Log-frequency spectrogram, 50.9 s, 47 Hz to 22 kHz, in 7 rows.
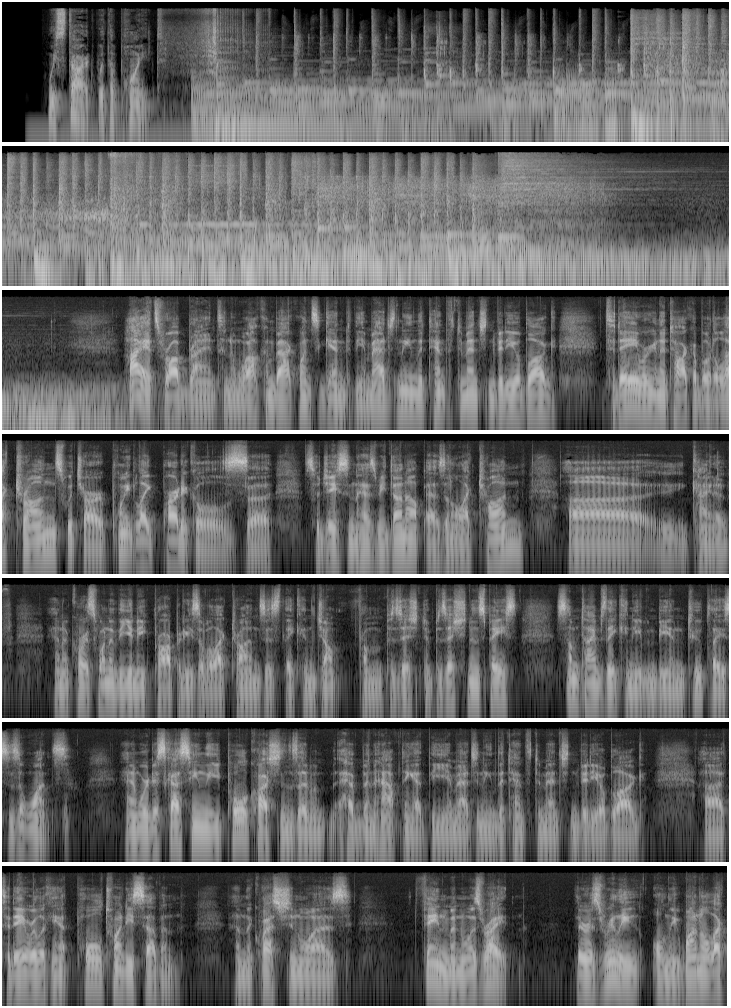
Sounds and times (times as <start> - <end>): Speech: 0.4 - 1.7, 15.8 - 42.8, 43.4 - 47.2, 47.8 - 48.8, 49.4 - 50.8
Music: 1.6 - 15.0.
